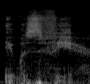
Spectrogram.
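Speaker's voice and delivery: breathy whispered last line. Acted. The reader ends the passage on fear, in a whisper. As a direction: let the last words fall to a whisper.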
